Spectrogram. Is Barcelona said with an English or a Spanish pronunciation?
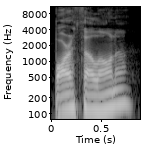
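Spanish. It is said with a Spanish-style pronunciation. This is how the locals say it. The speaker calls it wrong. "Why do they say it like that?"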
